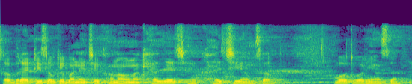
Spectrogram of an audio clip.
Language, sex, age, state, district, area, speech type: Maithili, male, 18-30, Bihar, Saharsa, rural, spontaneous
